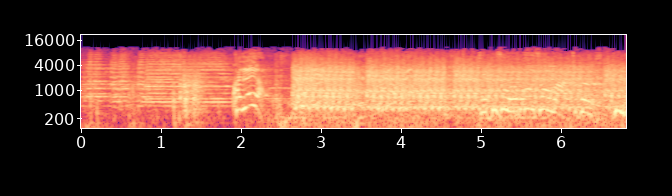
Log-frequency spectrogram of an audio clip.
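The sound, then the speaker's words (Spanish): Automatic gunfire from a weapon going off by itself in a 1968 adventure comedy film scene, loud rapid bursts of shots continuing for several seconds beneath ongoing talk. “Entonces se quita el pasamontañas para estudiarla mejor y el arma se le dispara sola.”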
